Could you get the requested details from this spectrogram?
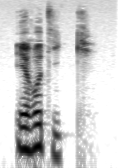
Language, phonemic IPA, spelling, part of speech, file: French, /e.ʁɔ.tik/, érotique, adjective, Fr-érotique.ogg
- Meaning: sensual, erotic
